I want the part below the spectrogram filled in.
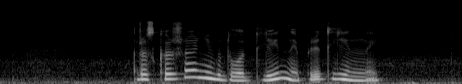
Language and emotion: Russian, neutral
